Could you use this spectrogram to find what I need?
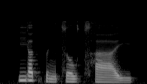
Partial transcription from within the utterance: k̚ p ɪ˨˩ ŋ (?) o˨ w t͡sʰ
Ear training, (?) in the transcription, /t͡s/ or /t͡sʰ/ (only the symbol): t͡s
